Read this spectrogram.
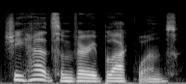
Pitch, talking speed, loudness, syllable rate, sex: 155 Hz, 195 wpm, -15 LUFS, 4.1 syllables/s, female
